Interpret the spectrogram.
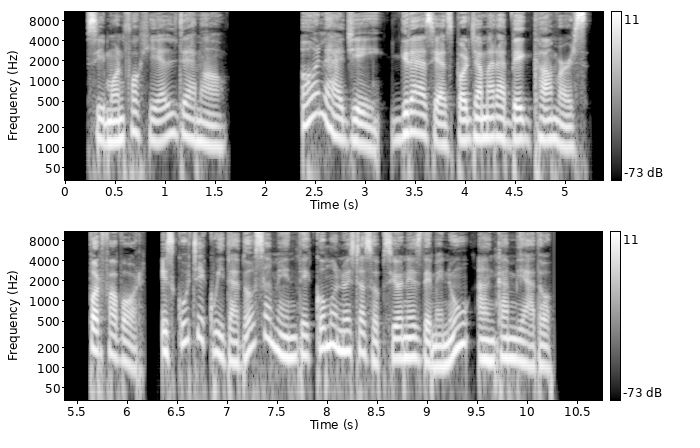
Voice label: IVR SPAN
